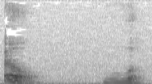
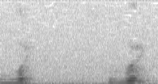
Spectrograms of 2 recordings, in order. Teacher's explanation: with L the tongue makes contact with the hard bump behind your upper front teeth with r there is no contact with the tip of your tongue in any part of the roof of your mouth the sides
